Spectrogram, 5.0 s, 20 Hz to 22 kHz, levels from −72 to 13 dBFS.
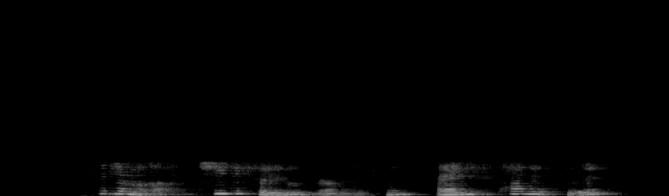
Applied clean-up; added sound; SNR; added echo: neural mask model DeepFilterNet 3.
